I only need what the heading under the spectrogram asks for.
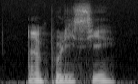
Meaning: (adjective) police; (noun) 1. policeman, police officer 2. police movie
- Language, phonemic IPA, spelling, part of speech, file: French, /pɔ.li.sje/, policier, adjective / noun, Fr-policier.ogg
